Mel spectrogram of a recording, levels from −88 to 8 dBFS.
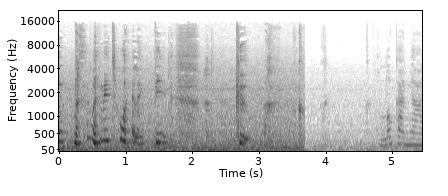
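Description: A digital gain setting was likely applied without a ramp at 3.68 s, a sudden gain jump dropping the speech and background noise together by about 18 dB until the end.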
